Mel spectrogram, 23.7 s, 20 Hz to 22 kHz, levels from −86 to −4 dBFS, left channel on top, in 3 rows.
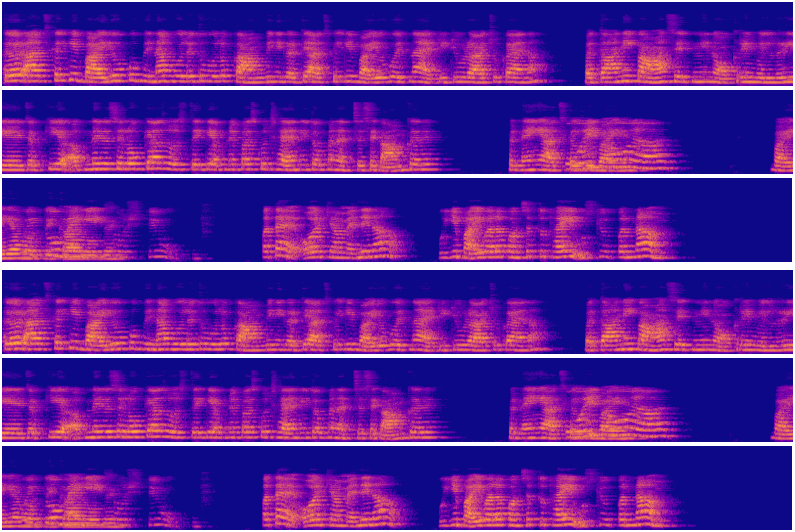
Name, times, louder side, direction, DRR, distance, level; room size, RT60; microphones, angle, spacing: voice 1, 0.0-5.4 5.8-12.2 13.0-14.2 15.6-17.0, left 1 dB, 40° left, -4 dB, 0.7 m, -29 dB
voice 2, 13.5-14.5 16.0-17.5 18.4-19.7 20.2-22.4, right 1 dB, ahead, -4 dB, 0.7 m, -29 dB
3.0 x 2.3 x 2.8 m, 0.36 s
head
